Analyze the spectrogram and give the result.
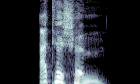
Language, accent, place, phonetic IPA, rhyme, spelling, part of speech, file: German, Germany, Berlin, [ˈatɪʃm̩], -atɪʃm̩, attischem, adjective, De-attischem.ogg
- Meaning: strong dative masculine/neuter singular of attisch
